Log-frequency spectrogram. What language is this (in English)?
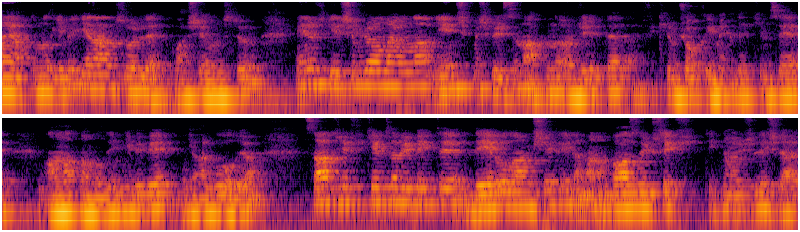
Turkish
